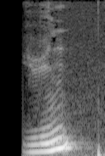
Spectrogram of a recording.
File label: "yun2", Chinese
